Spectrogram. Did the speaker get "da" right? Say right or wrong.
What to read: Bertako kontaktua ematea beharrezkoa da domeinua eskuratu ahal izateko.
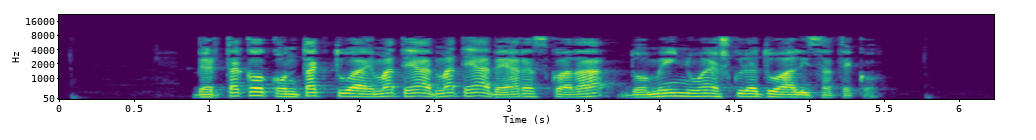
right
